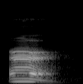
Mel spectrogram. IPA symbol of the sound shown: ɝ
